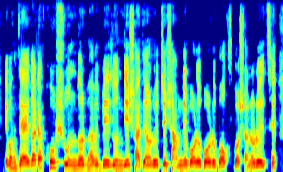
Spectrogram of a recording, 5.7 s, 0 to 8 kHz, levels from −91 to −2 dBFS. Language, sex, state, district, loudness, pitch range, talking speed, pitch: Bengali, female, West Bengal, Jalpaiguri, -16 LUFS, 180-210 Hz, 160 wpm, 185 Hz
